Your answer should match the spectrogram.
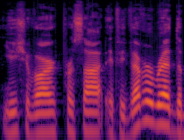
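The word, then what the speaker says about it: Eswar Prasad: Yeshavar Prasad.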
